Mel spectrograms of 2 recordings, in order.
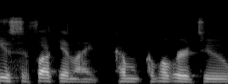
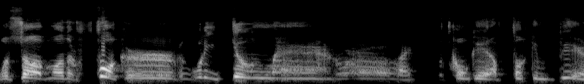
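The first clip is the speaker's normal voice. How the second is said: very high, gritty, rough voice; 11 semitones higher than usual. Retelling how a friend greeted him at the door: imitating how a friend always talked. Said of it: "the way he always talked to".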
